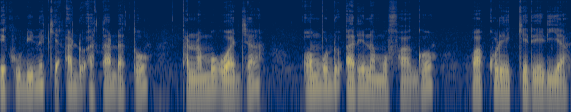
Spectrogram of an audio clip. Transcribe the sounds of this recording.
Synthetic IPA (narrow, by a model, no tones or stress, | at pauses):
ekudinekjaʔadoʔatadato | kanamoɣwad͡ʒa | ɔmodoʔaɾenamofaɡɔ | wakoɾekeɾeɾia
